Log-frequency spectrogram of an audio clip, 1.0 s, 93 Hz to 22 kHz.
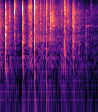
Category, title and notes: Sound effects > Other mechanisms, engines, machines
metal shop foley -170
tools, oneshot, rustle, bang, knock, little, tink, foley, wood, pop, metal, bam, sfx, bop, percussion, crackle, fx, sound, strike, perc, thud, shop, boom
